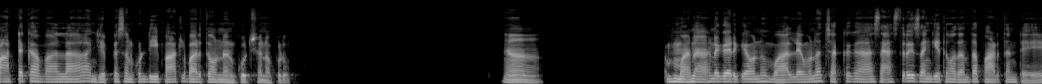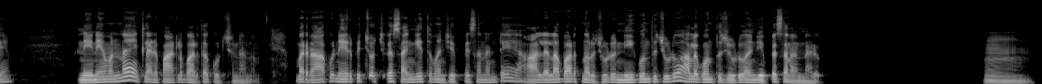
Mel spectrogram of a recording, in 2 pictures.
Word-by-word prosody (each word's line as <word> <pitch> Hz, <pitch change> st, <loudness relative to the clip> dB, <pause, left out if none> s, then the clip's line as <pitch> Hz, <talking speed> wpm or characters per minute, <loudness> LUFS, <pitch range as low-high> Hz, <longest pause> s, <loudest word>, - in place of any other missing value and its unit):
పాట 130 Hz, -2 st, +1 dB
కావాలా? 125 Hz, -2 st, +1 dB
అని 125 Hz, -4 st, -3 dB
జెప్పేసనుకుంటా 125 Hz, 0 st, -1 dB
ఈ -, -, -8 dB
పాటలు 125 Hz, +3 st, +1 dB
పాడుతూ 120 Hz, 0 st, +2 dB
ఉన్నాను 100 Hz, -2 st, 0 dB
కూర్చోని -, -, +2 dB
అప్పుడు. -, -, -6 dB, 2.1 s
ఆ! 105 Hz, -2 st, +2 dB, 1.4 s
మా 120 Hz, -, +5 dB
నాన్నగారికేమోను 130 Hz, 0 st, +2 dB
వాళ్ళేమన్నా 115 Hz, +5 st, +1 dB
చక్కగా 130 Hz, -2 st, -2 dB, 0.2 s
శాస్త్రీయ 125 Hz, +6 st, +1 dB
సంగీతం 130 Hz, -1 st, 0 dB
అదంతా 115 Hz, +2 st, +1 dB
పాడతంటే, 110 Hz, -4 st, -1 dB, 1.0 s
నేనేమన్నా 125 Hz, -, +3 dB
ఇట్లాంటి 120 Hz, -6 st, -1 dB
పాటలు 110 Hz, +1 st, +1 dB
పాడుతా 100 Hz, -1 st, 0 dB
కూర్చున్నాను. -, -, -8 dB, 0.4 s
మరి 120 Hz, -, +2 dB
నాకు 115 Hz, +8 st, 0 dB
నేర్పి‌చొచ్చుగా 135 Hz, +1 st, 0 dB
సంగీతం 125 Hz, +3 st, 0 dB
అని 105 Hz, -1 st, -4 dB
జెప్పేసనంటే, 110 Hz, +7 st, -5 dB, 0.2 s
ఆళ్ళెలా 110 Hz, +3 st, +2 dB
పాడుతున్నారో 120 Hz, -5 st, 0 dB
చూడు, 115 Hz, +3 st, 0 dB
నీ 110 Hz, -, +4 dB
గొంతు 125 Hz, 0 st, -1 dB
చూడు, 145 Hz, +7 st, 0 dB
ఆళ్ళ 125 Hz, 0 st, +4 dB
గొంతు 120 Hz, -1 st, -1 dB
జూడు 110 Hz, +2 st, +1 dB
అని 105 Hz, -1 st, +1 dB
జెప్పేసనన్నాడు. 85 Hz, -8 st, -1 dB, 1.6 s
హ్మ్. 90 Hz, -4 st, -6 dB
120 Hz, 120 wpm, -25 LUFS, 110-125 Hz, 2.1 s, మా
